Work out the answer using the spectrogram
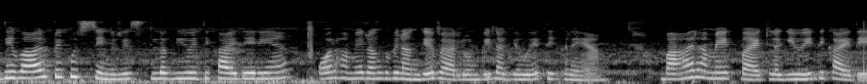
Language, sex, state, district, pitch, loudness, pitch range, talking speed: Hindi, female, Punjab, Pathankot, 270 Hz, -16 LUFS, 240-275 Hz, 205 wpm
